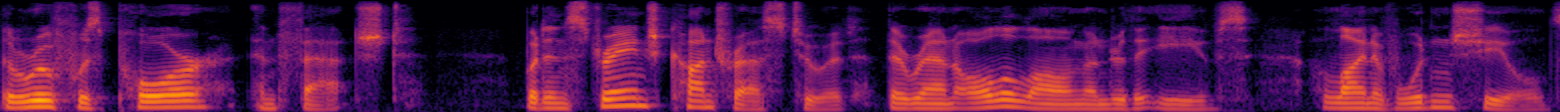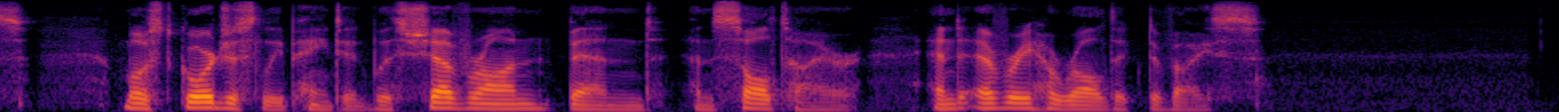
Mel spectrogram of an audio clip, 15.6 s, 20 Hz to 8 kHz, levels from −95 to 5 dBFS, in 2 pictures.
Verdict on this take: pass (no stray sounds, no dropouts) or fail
pass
